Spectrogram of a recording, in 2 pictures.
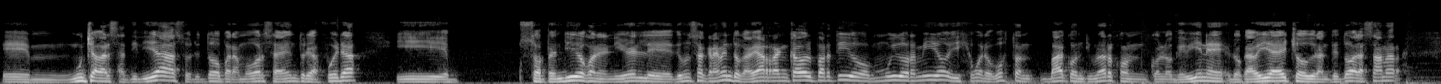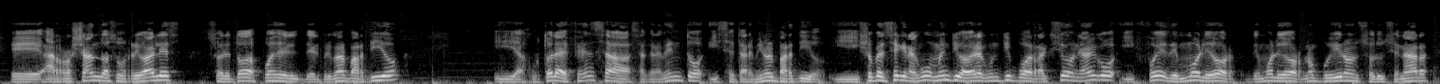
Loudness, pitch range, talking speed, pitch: -20 LUFS, 125-170 Hz, 190 wpm, 145 Hz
